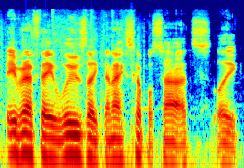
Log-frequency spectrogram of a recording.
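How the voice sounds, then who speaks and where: A man with a fairly low voice gives laid-back esports analysis in casual chat. He talks through team expectations with relaxed fillers. He sounds like a co-caster at a stream. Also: brisk, crowd noise.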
